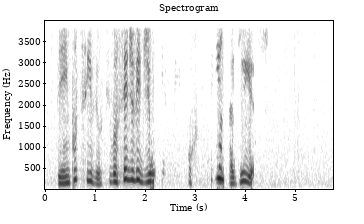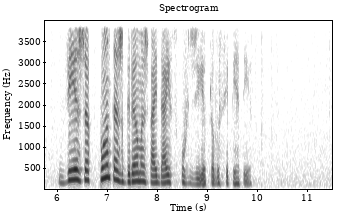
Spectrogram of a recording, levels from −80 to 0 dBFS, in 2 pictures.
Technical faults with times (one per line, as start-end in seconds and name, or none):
2.12-2.91 speech suppressed in double talk
3.30-4.37 speech suppressed in double talk
3.96-4.00 other side's voice leaking through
